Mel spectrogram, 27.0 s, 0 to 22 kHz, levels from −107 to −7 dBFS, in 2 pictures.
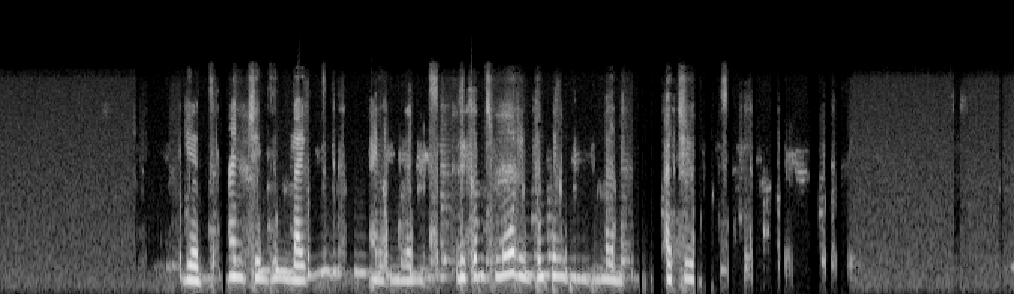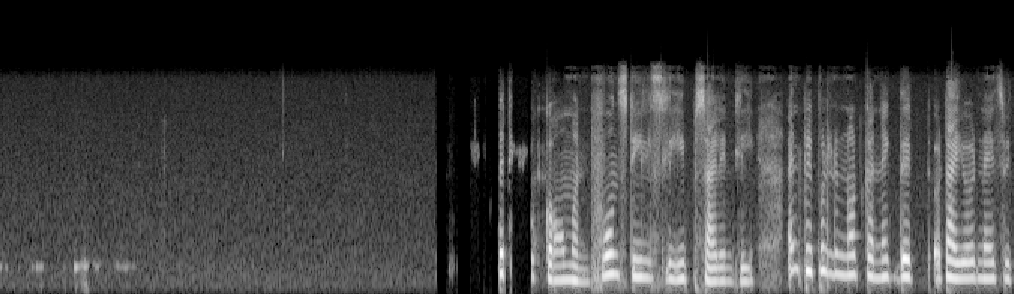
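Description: At 1.95 to 2.15 s the room background drops by about 18 dB and then returns: background gated by the echo canceller. The canceller pulled the microphone down while the loudspeaker played. This differs from a dropout or packet loss because only the quiet room tone vanishes, briefly and cleanly, and there is no glitch or repeated fragment. The same gating recurs in short bursts totalling under half a second between 8.61 and 11.32 s, reaching about 40 dB, and again at 19.35 to 19.55 s at about 33 dB.

From 2.38 to 11.4 s a second, fainter voice sits about 15 dB under the main speech. It is the other side's voice leaking through, likely because the echo canceller left some of the loudspeaker signal in the microphone. A similar leak appears at 19.51 to 20.79 s, about 25 dB down. Unlike reverb, it is a separate talker rather than a smeared copy of the main voice.

Over the same stretch, 2.43 to 10.41 s, the main talker dips in pieces adding up to about three seconds, sometimes by around 30 dB. 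This is speech suppressed in double talk, likely caused by the canceller treating both voices as echo. It happens again between 19.83 and 23.36 s, with drops near 40 dB over well under a second. Unlike gating, it takes away the wanted voice itself, not just the background. Throughout the clip, nothing is heard above 8 kHz, which fits the Opus call path's bandwidth.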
